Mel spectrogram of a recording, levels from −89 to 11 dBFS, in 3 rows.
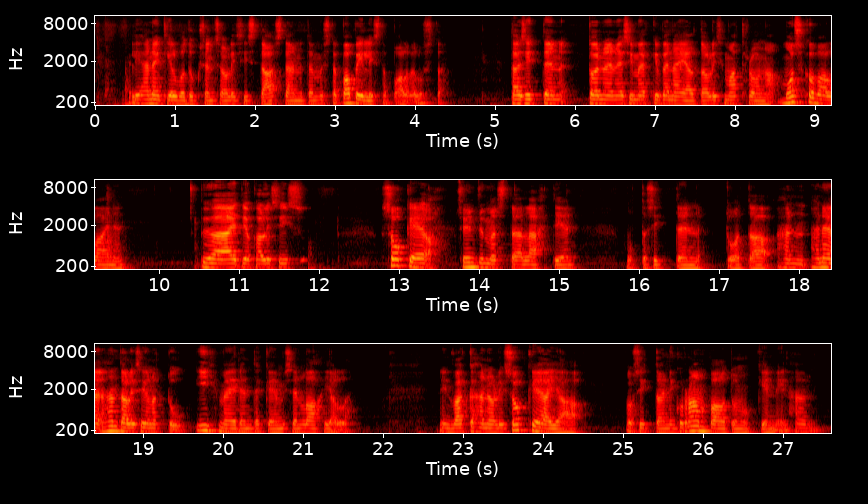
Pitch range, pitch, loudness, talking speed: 130-155 Hz, 140 Hz, -37 LUFS, 100 wpm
